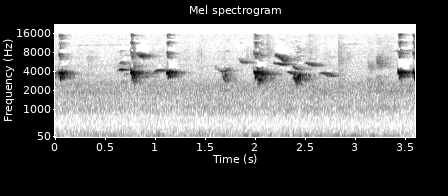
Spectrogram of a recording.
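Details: A Common nightingale at a bird market sings a varied run of sharp, high chirps and quick whistled sweeps, spaced irregularly, over a faint low hiss.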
